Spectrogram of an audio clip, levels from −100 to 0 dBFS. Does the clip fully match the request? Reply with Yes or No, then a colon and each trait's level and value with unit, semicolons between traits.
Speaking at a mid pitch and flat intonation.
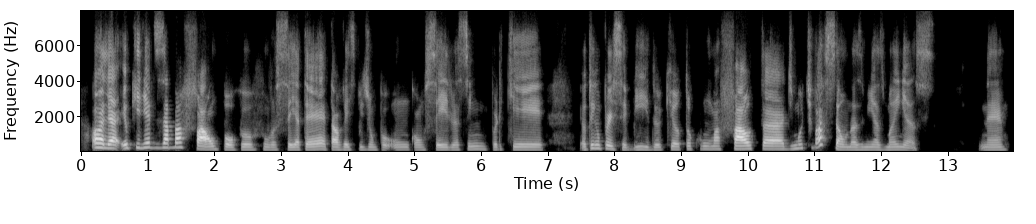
No: medium, 145 Hz; average, 3.7 semitones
